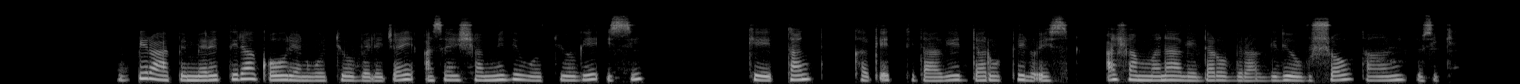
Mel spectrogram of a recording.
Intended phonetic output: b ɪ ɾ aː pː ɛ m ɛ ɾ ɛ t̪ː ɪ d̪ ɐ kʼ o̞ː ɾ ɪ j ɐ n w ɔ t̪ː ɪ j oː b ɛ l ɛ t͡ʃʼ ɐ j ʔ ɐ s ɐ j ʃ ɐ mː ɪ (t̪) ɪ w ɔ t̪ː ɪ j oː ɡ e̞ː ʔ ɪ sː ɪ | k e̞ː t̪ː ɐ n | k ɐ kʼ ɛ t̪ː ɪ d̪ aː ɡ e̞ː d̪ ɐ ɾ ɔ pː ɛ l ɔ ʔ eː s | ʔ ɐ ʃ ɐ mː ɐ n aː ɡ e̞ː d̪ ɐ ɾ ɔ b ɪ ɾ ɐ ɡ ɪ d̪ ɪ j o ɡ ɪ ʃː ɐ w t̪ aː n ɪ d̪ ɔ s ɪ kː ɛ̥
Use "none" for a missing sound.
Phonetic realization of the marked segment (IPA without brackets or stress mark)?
d̪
